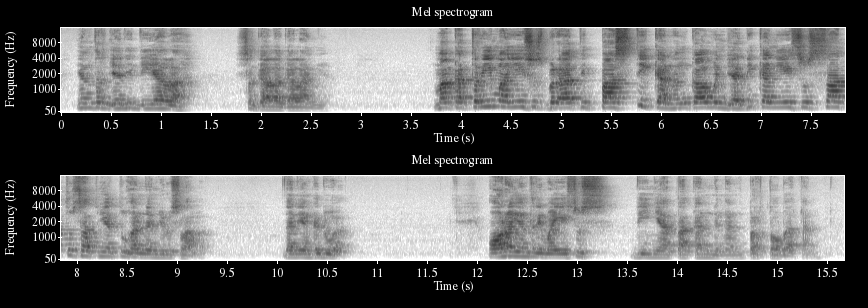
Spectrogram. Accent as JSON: {"language": "Indonesian", "town": "Makassar", "region": "South Sulawesi", "country": "Indonesia", "tie": "born or raised there", "said": "Saya lahir besar di Makassar"}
